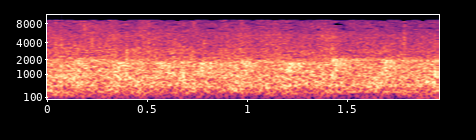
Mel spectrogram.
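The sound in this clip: Audience applause: a dense, steady wash of many hands clapping that holds at an even loudness throughout, with no voices heard.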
